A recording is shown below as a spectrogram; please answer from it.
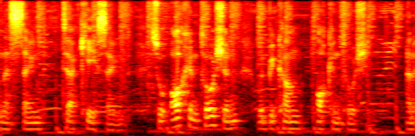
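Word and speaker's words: Auchentoshan: then not do distillery and the Scottish Highlands or contortion now or contortion is a first pronunciation we're gonna have that CH sound and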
